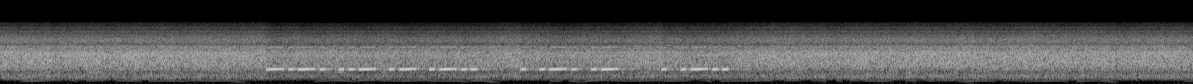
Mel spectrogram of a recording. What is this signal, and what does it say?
Morse code, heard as a keyed tone, hand-sent with a paddle, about 24 wpm, 730 Hz, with radio static, room echo and speech in Maithili. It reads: CUAL ERA EL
